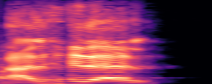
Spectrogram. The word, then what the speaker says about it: Al Hilal: Sebastian Giovinco leaving for Al Hilal. Did I say that right? – Yeah, Al Hilal. Come on, man. You got to throw your accent in there.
